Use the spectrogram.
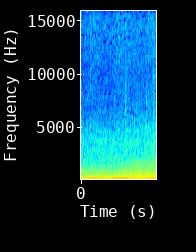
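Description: Porsche 911 Sport Classic of the 992 generation, engine pulling hard in second gear from around 3,000 rpm, a loud steady droning tone held close and alone for under a second.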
